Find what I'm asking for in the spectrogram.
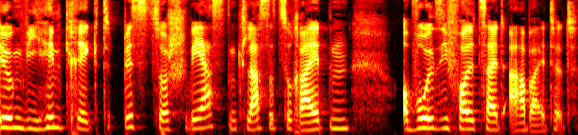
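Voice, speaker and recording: The delivery comes at a very slow pace with fairly even intonation. The recording is very clean, with a silent background. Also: woman. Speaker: podcast host and amateur eventing rider. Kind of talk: casual interview chat.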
